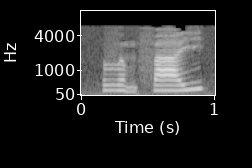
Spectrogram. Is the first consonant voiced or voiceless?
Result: voiced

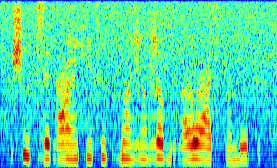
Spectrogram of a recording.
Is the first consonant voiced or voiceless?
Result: voiceless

